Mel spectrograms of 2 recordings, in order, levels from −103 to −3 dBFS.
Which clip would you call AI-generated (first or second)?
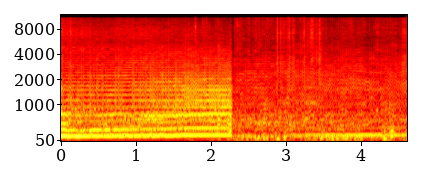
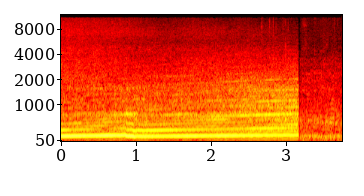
first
